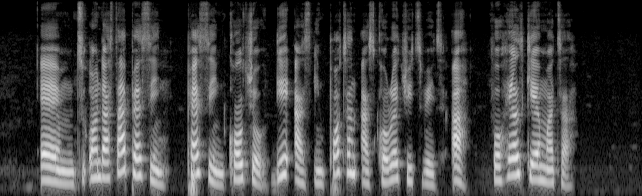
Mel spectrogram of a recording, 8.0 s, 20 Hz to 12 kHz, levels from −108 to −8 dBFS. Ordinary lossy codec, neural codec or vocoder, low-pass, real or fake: none; none; none; real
